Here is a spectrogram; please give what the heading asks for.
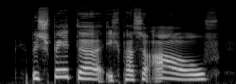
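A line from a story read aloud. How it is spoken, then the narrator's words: Called out. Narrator (German): rief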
